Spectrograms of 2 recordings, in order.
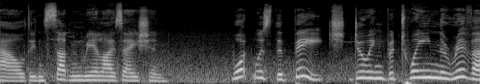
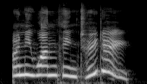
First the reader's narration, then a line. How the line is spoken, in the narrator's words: squeaked Petruchio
